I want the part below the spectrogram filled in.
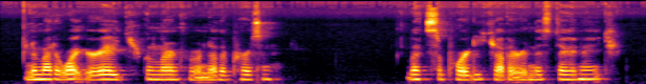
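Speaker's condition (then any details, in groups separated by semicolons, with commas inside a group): Cerebral palsy; speech noticeably atypical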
